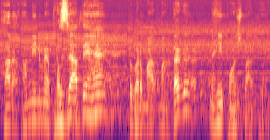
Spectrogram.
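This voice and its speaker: A man preaching a devotional sermon, telling sacred stories and sinking his voice low and soft at the ends of phrases. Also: expressive, normal speed, over loud music. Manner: storytelling, drops voice low and soft at line ends. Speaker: Bhagavat katha preacher. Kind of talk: devotional sermon with chanted Sanskrit verses. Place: live katha gathering with music accompaniment. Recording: musical instruments playing behind.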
